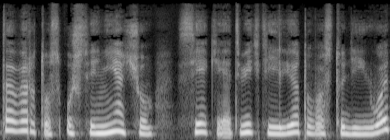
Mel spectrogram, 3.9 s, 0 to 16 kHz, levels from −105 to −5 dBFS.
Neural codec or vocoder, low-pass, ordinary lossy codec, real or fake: autoencoder, 48 kHz, 32 numbers a frame, DAC-VAE, trained on Japanese speech; 14.4 kHz; MP3, 64 kbps; fake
